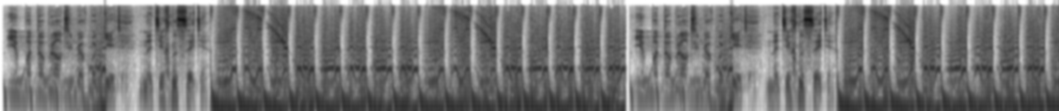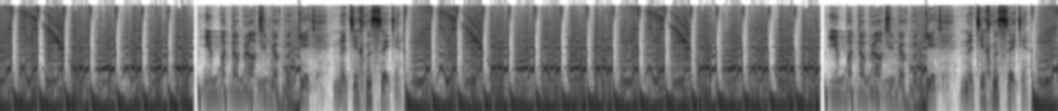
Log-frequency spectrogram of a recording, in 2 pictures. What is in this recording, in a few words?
techno rave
